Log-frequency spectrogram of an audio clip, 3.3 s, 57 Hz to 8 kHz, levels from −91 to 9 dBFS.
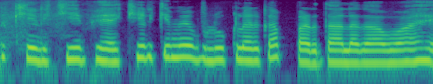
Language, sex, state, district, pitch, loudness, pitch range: Hindi, female, Jharkhand, Deoghar, 235 Hz, -12 LUFS, 215-265 Hz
